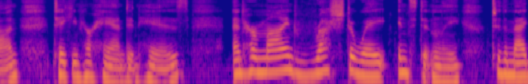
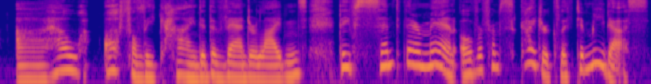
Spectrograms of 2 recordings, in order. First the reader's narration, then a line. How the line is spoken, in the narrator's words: Archer exclaimed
